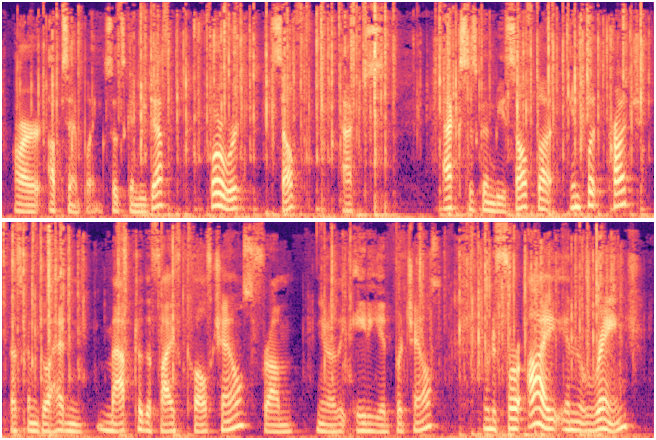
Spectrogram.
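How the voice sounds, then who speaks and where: A man's voice: mid-range voice, a little hiss or hum. A man giving an informal live coding lesson, explaining step by step and often checking in with short tag questions. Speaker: programming instructor. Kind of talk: live coding tutorial, explaining as they type.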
